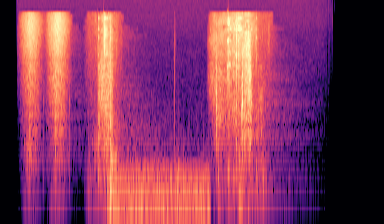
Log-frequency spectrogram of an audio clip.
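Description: A game menu opens with a short rustling whoosh.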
